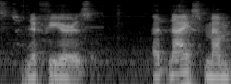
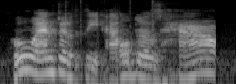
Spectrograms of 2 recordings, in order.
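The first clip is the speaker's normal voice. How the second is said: put-on elderly woman's voice, very high-pitched; 13 semitones higher than usual. Voicing a hunched old woman as visitors enter the elder's house, in an old voice. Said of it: "kind of says in an old voice".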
